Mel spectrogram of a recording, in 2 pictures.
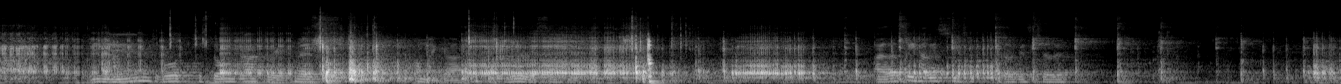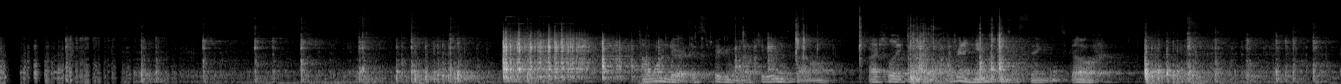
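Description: Spinning tops clash and clack against each other.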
